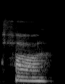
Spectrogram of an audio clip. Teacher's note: It will be an acute sound, whereas the ha is like a fricative. You're just creating friction and it'll sound like gravel rolling around.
